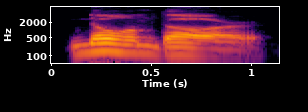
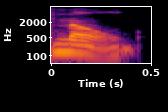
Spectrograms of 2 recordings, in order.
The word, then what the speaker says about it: Noam: Jack Gallagher, Neville, Noam Dar, Rich Swann, TJ. No, Gnome. Sorry, no, it's Gnome.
